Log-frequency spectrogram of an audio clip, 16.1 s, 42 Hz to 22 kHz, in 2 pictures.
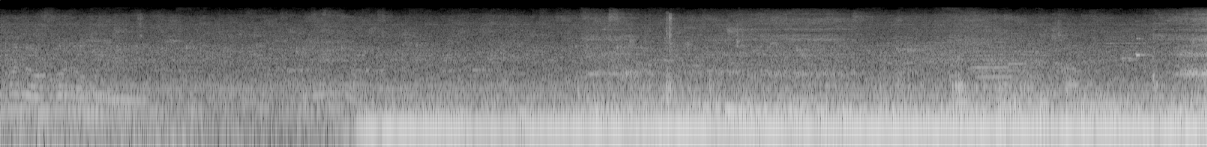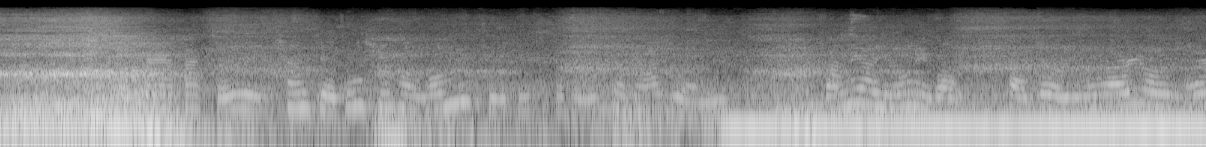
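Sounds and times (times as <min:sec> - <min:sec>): electric device buzzing: 0:02.5 - 0:16.0.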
